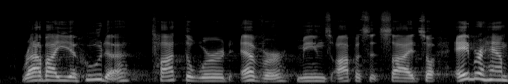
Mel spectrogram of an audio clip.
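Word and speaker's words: עבר: Rabbi Yehuda taught the word ever means opposite side. So Abraham believed in one God. Ever is kind of how that word is pronounced, Hebrew, at least from the information I got from this commentary.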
